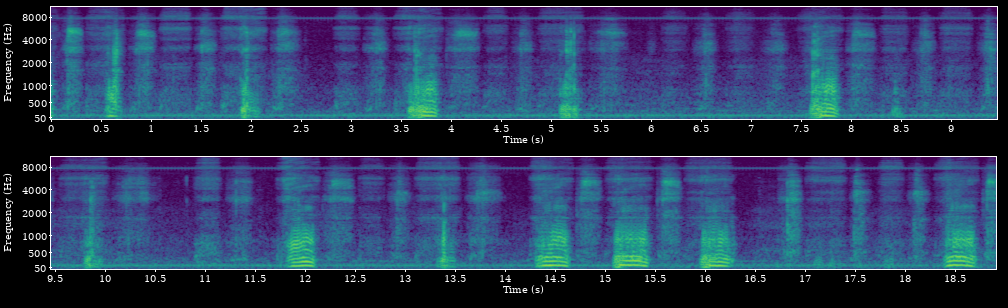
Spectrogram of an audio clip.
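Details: A dog makes repeated loud, honking snorts, pulling air sharply inward, in an episode later checked by a vet and found fine; reverse sneezing.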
